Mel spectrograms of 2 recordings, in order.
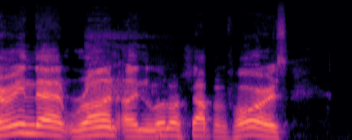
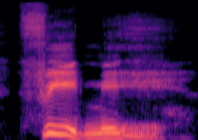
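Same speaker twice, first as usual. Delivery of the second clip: very low, deep, dropped put-on voice; 7 semitones lower than usual. Speaker shows a voice they can still do years later: put-on character voice. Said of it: "I could still that voice".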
